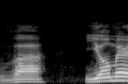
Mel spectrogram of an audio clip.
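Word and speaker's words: ויאמר: Va-yomer is an exception.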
